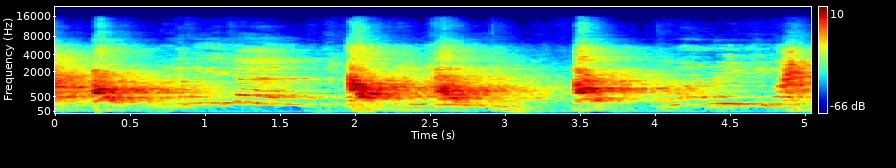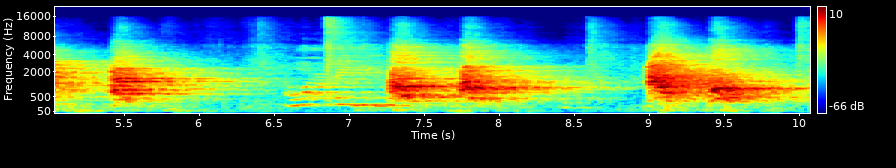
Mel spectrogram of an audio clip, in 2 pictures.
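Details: Ten-month-old Rottweiler in 360 protection foundation training, giving loud, harsh single barks roughly every one and a half to two seconds, each ending in a falling tail, with a man's voice speaking between barks.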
